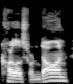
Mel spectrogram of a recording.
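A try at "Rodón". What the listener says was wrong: Rodon, I think is how it's pronounced. But I definitely heard an N, like a Rondon or Rondon, the first time you said it.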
